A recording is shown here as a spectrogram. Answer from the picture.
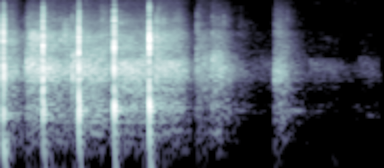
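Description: A small audience clapping briefly, with a few sharp claps standing out over lighter clapping. It dies away about a second and a half in, and one last clap comes near the end.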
